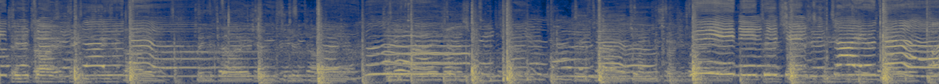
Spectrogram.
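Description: A group of children and teenagers singing a repetitive 'change a tire' chant, with a sharp hand-beat about once a second keeping time.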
